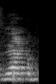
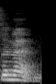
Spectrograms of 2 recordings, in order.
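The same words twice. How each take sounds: First: The vowel sounds like the one in 'snack'. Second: The vowel sounds like the one in 'snake'. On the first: The speaker calls it wrong. "इसको बहुत स्नैक पढ़ता है" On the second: The speaker calls it right. "इसका सही उच्चारण होता है स्नैक"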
